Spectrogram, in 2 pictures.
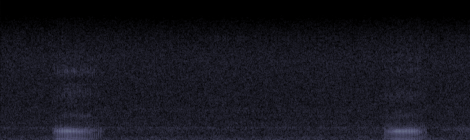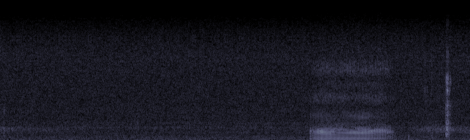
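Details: Black pug asleep, three buzzing, rattling snores spaced a few seconds apart over low room hiss; snoring.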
